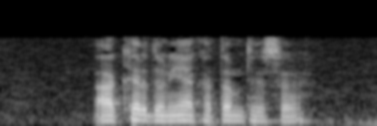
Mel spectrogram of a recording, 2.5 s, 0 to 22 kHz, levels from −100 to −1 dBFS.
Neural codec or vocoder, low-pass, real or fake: none; 7.2 kHz; real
